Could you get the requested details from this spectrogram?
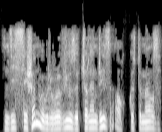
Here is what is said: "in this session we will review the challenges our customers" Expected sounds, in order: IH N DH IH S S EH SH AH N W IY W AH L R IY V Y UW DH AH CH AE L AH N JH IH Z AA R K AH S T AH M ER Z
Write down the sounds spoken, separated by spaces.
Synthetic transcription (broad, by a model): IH N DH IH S S EH SH AH N W IY W AH L R IY V Y UW DH AH CH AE L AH N JH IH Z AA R K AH S T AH M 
